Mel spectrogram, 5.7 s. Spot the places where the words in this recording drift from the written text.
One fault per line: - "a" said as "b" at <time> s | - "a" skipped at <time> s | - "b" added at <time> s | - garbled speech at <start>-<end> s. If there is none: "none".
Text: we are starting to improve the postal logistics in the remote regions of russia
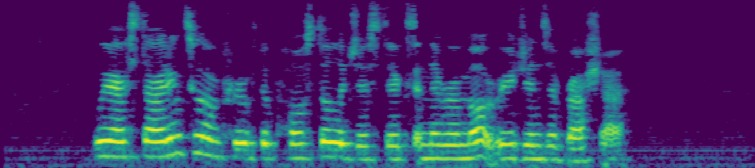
none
